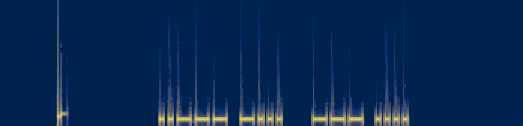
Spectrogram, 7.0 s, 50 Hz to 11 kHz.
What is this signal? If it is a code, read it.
Morse code, heard as a keyed tone, about 20 wpm, 700 Hz. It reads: 2B OH
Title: Field Day Exchanges Encore - 20wpm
